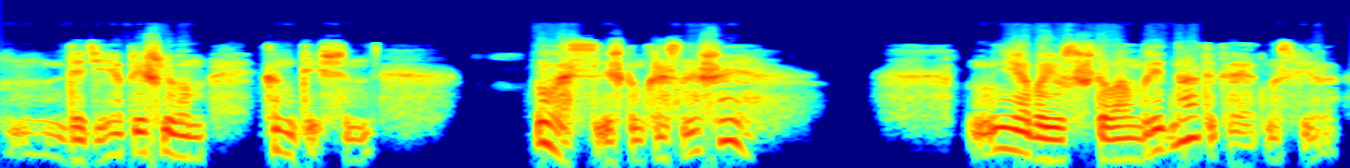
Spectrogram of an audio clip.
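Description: A man reading an audiobook, raising his voice to play a willful, demanding young heiress who speaks with sharp emphasis. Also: mid-range voice, animated, takes it slowly, long pauses, no echo, pitched above the performer's own voice. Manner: demanding, emphatic, swinging to soft. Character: willful rich young woman, heiress, imperious. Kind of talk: audiobook character voice. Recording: dull lo-fi audio.

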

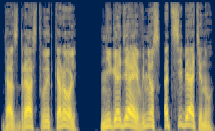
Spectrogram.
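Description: A man doing a shouting crowd of rabbits. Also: on the high side, very animated, slow pace, no room sound, clean studio sound, pitched above the performer's own voice, heavily acted. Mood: cheering. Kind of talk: audiobook character voice.

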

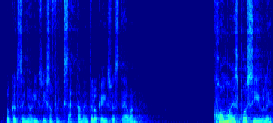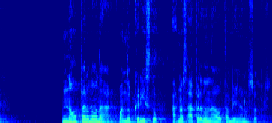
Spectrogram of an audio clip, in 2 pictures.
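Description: A man preaching a sermon in a mid-pitched voice, leaning on rhetorical questions and building emphasis as he speaks. His voice rings out with a long reverb, as if filling a large hall. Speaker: pastor.

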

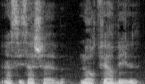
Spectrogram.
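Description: Low, husky-toned male audiobook reader. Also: a little slow. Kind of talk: scripted literary narration.

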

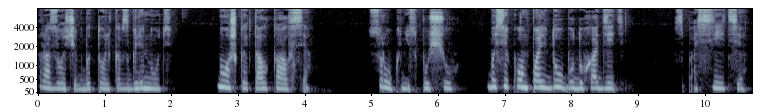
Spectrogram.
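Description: A woman's voice: medium pitch, slow, warm tone, breathy edge, dry recording, clean studio sound. A woman voicing a young woman in labor, exhausted and in pain, in a faint pleading whisper.

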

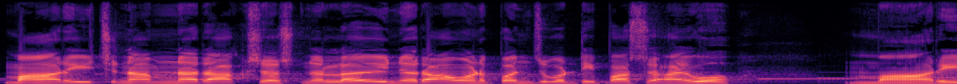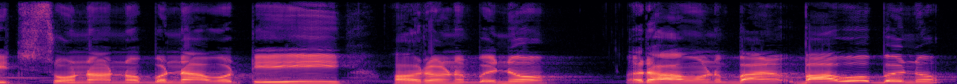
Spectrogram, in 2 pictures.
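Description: A man's voice: fairly high pitch, steady tone, a little slow, pushed and bright, smooth, faint music behind. A man narrating a children's story, calling out to his listeners with folksy asides.

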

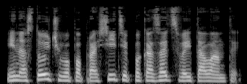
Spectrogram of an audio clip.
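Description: A woman's voice: lowish voice, fast, fairly bright tone, no echo, close to an everyday voice. A woman voicing a grumpy talking male hedgehog who grumbles, snorts and huffs in an audiobook, recorded dry and close. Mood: grumbling.

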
